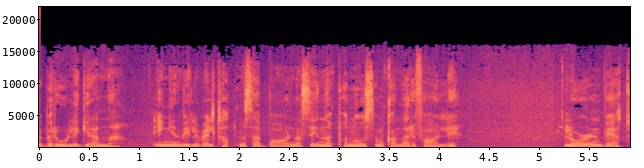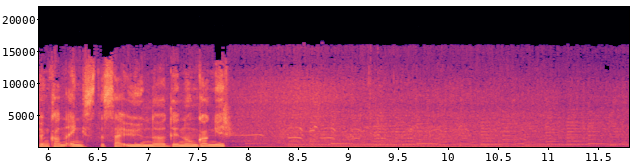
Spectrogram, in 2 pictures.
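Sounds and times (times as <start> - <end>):
speech: 0.0 - 4.4, 5.2 - 8.0
ocean surf: 4.0 - 11.8
faint bird honks: 7.8 - 10.3.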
